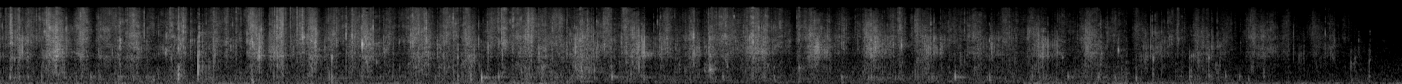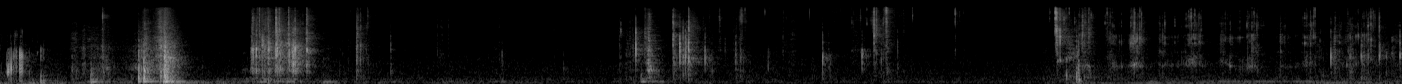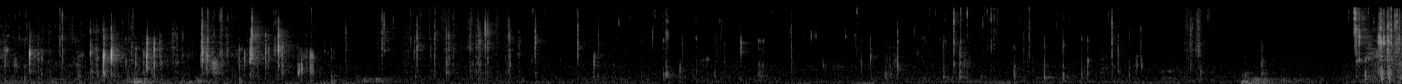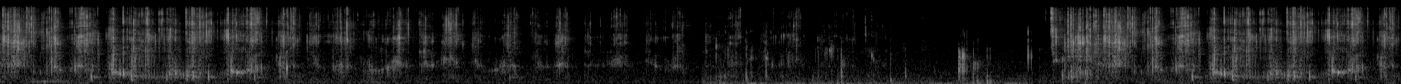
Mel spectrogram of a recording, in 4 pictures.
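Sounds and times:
plastic sachet crinkling: 0.0s - 14.5s, 20.2s - 23.1s, 24.7s - 34.3s, 41.6s - 51.9s, 52.6s - 56.0s
crunching bites and chewing: 0.0s - 14.6s, 24.5s - 40.2s, 41.6s - 56.0s.

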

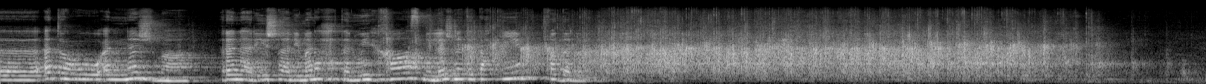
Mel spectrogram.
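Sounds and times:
audience applauding: 4.4s - 11.5s.

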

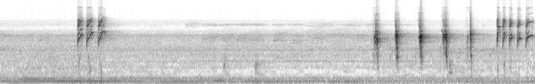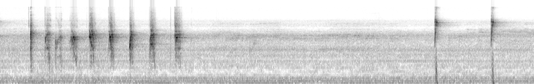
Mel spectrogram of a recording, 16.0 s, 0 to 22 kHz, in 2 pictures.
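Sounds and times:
bird chirping sharply: 1.1s - 1.8s, 5.5s - 10.8s.

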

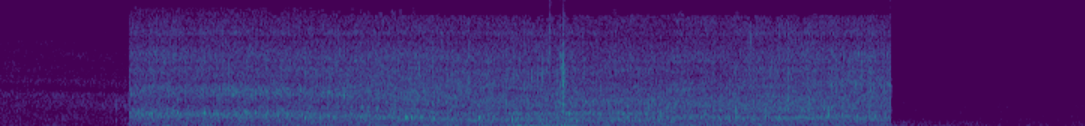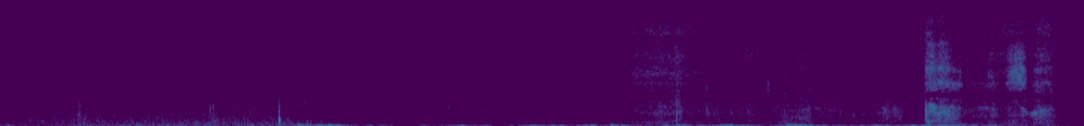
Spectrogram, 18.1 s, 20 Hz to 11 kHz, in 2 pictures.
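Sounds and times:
stream running over rocks: 0.0s - 7.4s.

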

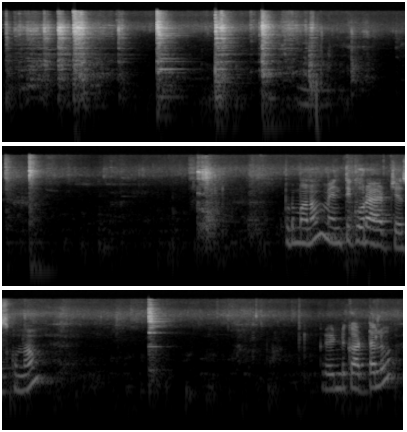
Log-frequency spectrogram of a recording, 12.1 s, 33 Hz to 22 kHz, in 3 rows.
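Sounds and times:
metal pan lid clanking on rim: 0.4s - 3.0s.

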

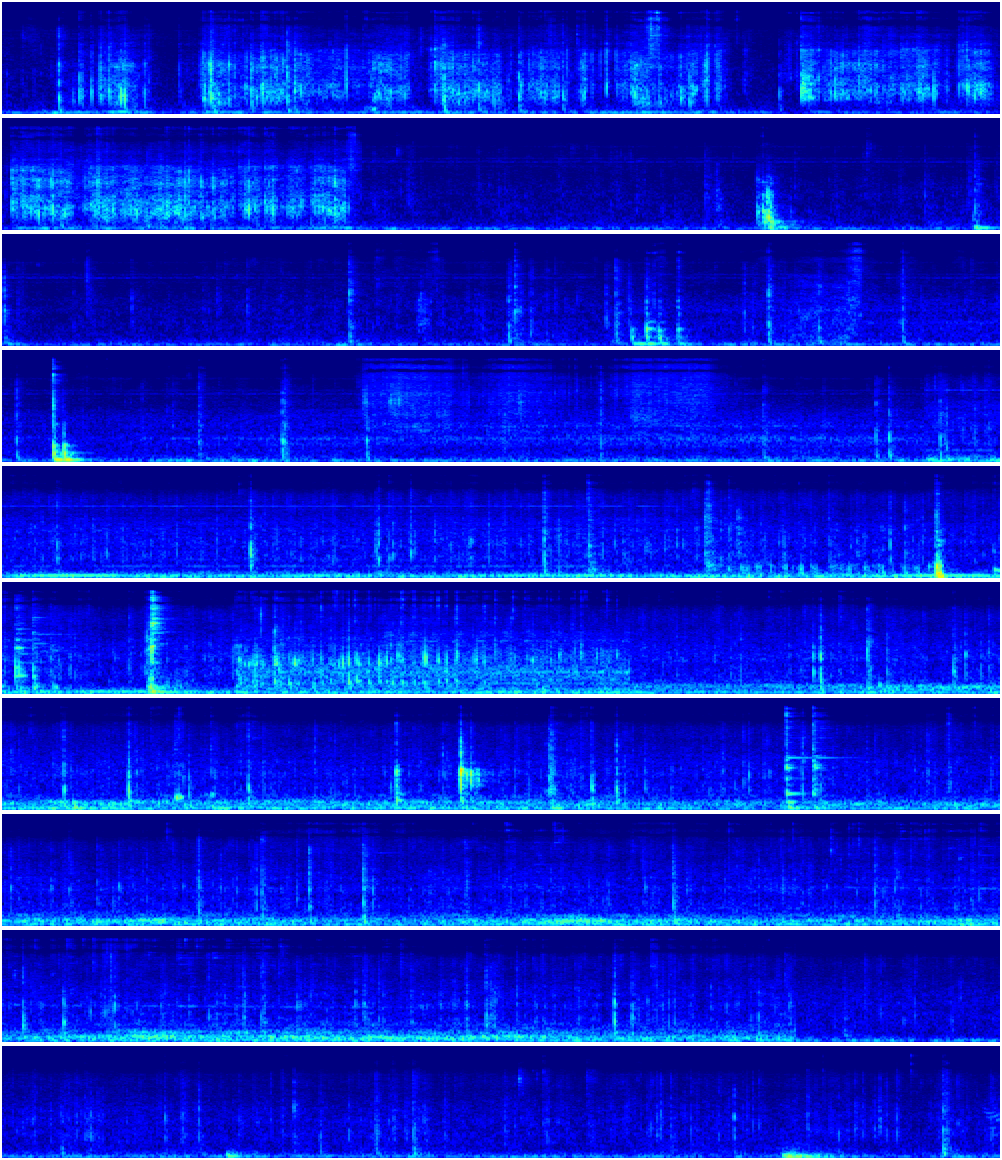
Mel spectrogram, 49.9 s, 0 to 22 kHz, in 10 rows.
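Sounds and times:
short scraping hiss: 16.8s - 18.7s
coffee gear knocks and clinks: 33.9s - 34.2s.

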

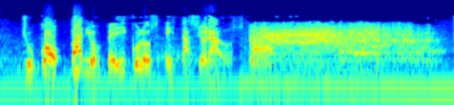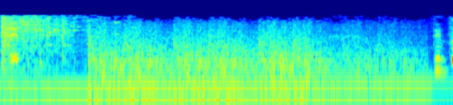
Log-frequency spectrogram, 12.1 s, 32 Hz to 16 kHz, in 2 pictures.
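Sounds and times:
glass shattering: 6.0s - 8.0s
crashing metal: 6.0s - 11.3s.

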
